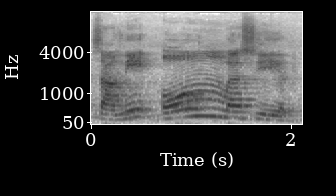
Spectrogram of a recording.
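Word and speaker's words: سميع بصير: Kalau tanwin atau nun mati berhadapan dengan ba, maka sami'un, ujungnya n itu tidak n lagi tetapi berubah menjadi m. Jadi bacanya sami'um basir.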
